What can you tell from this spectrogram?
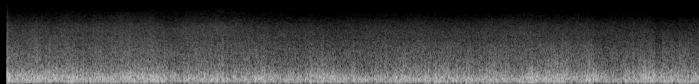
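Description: Heavy hurricane-driven surf breaking and washing ashore in a steady, dense roar, with wind buffeting the microphone.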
